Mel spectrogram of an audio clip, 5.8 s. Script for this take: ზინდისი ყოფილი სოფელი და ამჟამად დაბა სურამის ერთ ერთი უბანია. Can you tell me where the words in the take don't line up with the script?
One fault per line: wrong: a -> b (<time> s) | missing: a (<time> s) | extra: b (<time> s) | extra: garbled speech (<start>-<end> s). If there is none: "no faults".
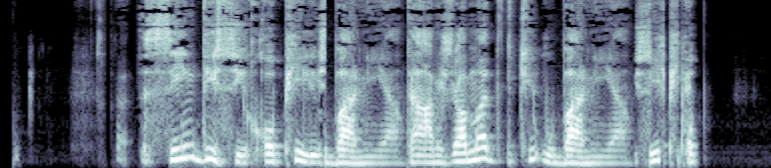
wrong: სოფელი -> უბანია (2.5 s)
missing: დაბა სურამის ერთ (3.8 s)
extra: garbled speech (4.8-5.2 s)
